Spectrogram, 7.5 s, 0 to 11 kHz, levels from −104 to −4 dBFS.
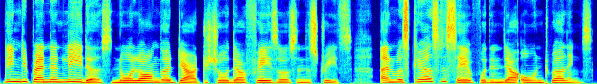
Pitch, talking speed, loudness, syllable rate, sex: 240 Hz, 170 wpm, -16 LUFS, 4.9 syllables/s, female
